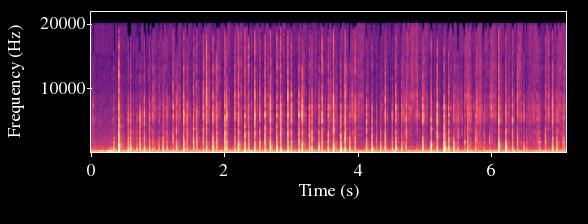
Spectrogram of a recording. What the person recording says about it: That's a green lid on top of a glass jar. That was interesting.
